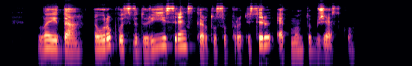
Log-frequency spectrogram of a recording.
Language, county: Lithuanian, Marijampolė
